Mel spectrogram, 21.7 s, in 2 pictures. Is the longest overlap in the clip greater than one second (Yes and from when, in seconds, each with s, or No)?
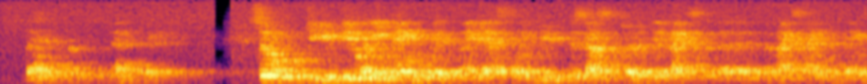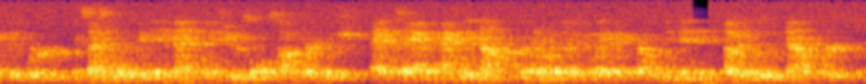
No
